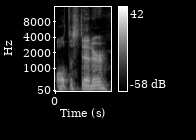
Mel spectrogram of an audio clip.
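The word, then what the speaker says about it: Altstaetter: by uh my buddy Carl altestetter which I believe is how you pronounce his last name he has a tough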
